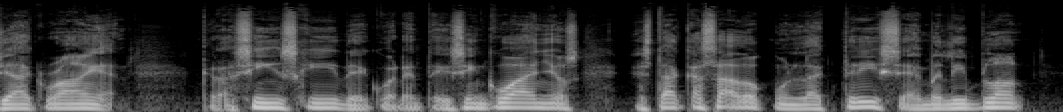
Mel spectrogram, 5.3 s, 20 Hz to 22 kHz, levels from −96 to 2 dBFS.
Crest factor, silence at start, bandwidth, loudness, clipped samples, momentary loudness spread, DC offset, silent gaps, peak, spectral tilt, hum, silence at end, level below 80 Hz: 16 dB; 0 s; 16 kHz; -27 LUFS; under 0.1%; 10 LU; under 0.1%; none; -12 dBFS; -5.5 dB/octave; none; 0.2 s; -52 dBFS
